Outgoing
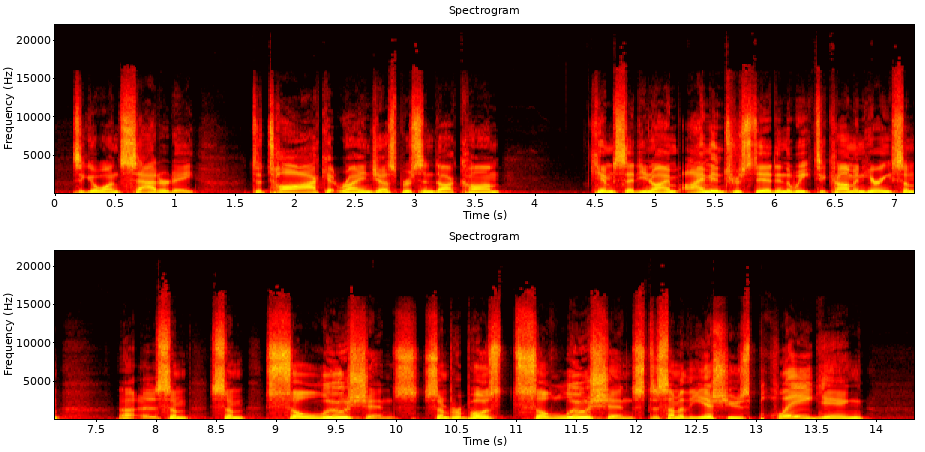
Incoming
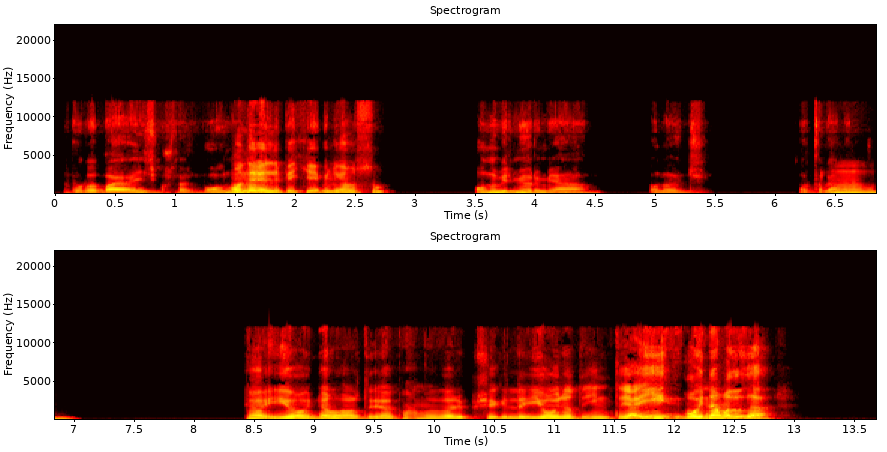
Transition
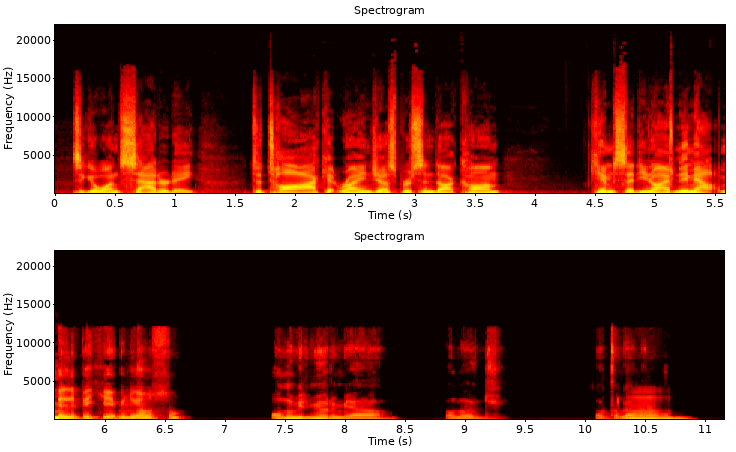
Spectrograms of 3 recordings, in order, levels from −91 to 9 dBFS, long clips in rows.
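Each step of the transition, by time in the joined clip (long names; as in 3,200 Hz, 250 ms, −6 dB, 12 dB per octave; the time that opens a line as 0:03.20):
outgoing
0:05.12–0:05.61: reverse
0:05.61: continue with incoming from 0:01.73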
